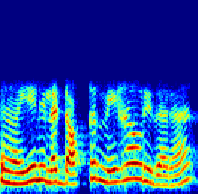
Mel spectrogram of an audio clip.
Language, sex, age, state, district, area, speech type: Kannada, female, 30-45, Karnataka, Gulbarga, urban, conversation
